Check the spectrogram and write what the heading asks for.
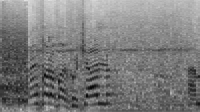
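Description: A man's voice speaking briefly, then a low steady hum underneath.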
